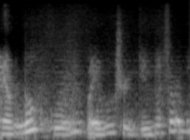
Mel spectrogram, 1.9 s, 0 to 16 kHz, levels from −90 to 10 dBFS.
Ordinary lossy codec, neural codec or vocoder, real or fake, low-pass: AAC, 96 kbps; codec, 44.1 kHz, 0.9 kbps, DAC; fake; 14.4 kHz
